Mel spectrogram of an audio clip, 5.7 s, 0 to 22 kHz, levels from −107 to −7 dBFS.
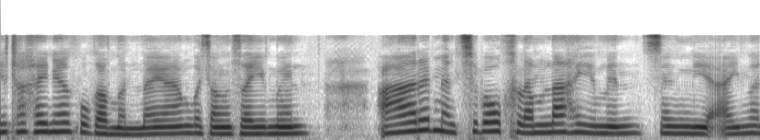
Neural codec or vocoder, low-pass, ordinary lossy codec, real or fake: codec, 16 kHz, 1 kbps, FunCodec, trained on Chinese and English, 50 frames a second; none; none; fake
